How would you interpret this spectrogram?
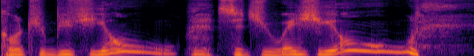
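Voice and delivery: cartoonish, high, swooping fake French accent. Told their French is cartoonish, the speaker shows it: Pepe Le Pew French accent. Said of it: "French that I, I practice".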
